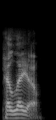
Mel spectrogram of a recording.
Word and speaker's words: Pelayo: It's P-E-L-O, oh, I'm sorry, P-E-L-A-Y-O, Cynthia Peleo.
